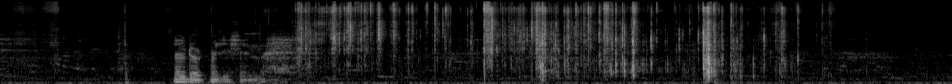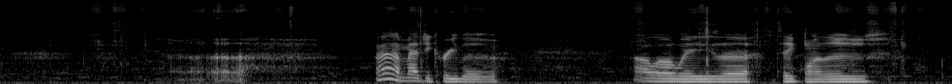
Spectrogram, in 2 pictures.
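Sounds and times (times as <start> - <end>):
foil pack crinkling and tearing: 2.7 - 8.4.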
